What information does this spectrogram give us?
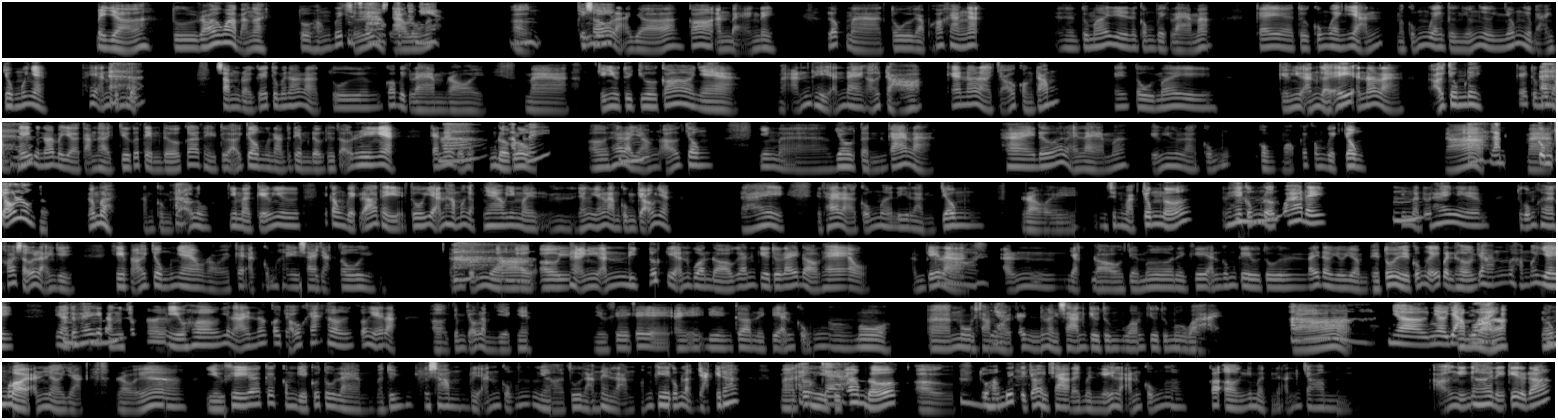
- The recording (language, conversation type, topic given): Vietnamese, advice, Bạn lợi dụng mình nhưng mình không biết từ chối
- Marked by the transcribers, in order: tapping; other background noise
